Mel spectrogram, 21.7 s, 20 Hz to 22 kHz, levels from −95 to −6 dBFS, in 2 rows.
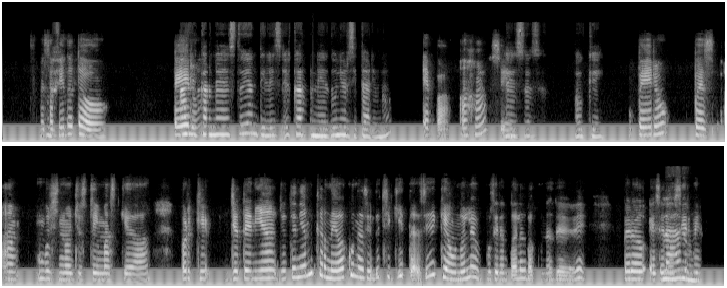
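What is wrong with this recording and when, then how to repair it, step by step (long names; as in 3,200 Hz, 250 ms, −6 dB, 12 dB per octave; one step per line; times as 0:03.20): mains hum 60 Hz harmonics 8 −28 dBFS
0:17.14–0:17.15: drop-out 10 ms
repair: hum removal 60 Hz, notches 8
repair the gap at 0:17.14, 10 ms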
